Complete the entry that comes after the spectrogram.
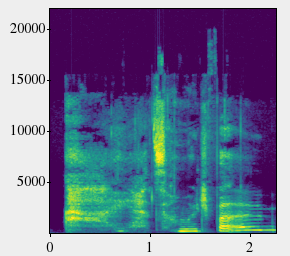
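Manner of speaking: slow, soft, happy confiding whisper.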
